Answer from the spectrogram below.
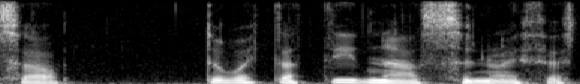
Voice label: "dinas", Welsh

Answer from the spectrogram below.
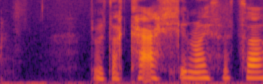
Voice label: "call", Welsh

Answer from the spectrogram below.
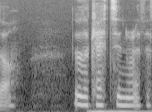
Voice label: "cetyn", Welsh

